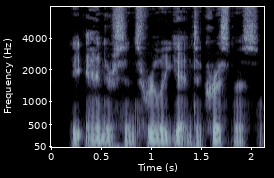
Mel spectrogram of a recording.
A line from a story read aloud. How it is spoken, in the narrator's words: Lila said softly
